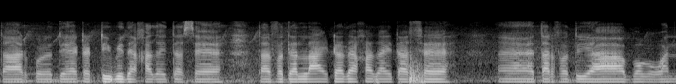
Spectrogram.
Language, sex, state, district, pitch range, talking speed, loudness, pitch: Bengali, male, Tripura, Dhalai, 120-125 Hz, 150 wpm, -18 LUFS, 125 Hz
